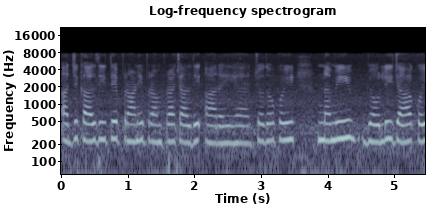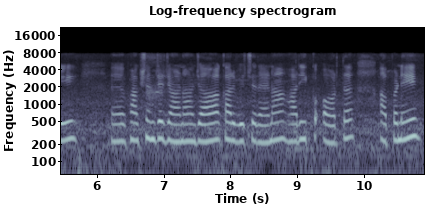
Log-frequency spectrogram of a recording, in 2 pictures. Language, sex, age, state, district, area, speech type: Punjabi, female, 18-30, Punjab, Rupnagar, rural, spontaneous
